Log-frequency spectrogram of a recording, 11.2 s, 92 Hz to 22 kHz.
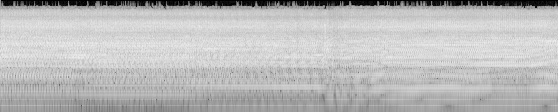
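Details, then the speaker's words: Chevy Aveo, about 100,000 km, no oil, revved hard to destruction: sustained high-rev scream suddenly breaks and drops; engine let go, blowing a big hole in the bottom of the oil pan. "oh well sun death went half decent there's a big hole at the bottom of the uh oil pan right now there's like a an explosion somewhere"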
